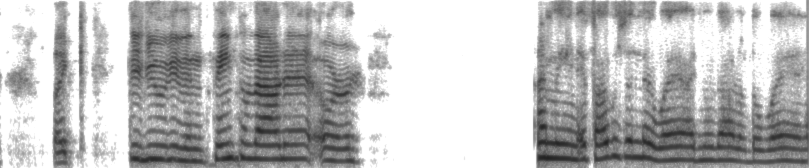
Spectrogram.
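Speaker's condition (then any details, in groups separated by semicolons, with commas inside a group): Spastic cerebral palsy, mixed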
